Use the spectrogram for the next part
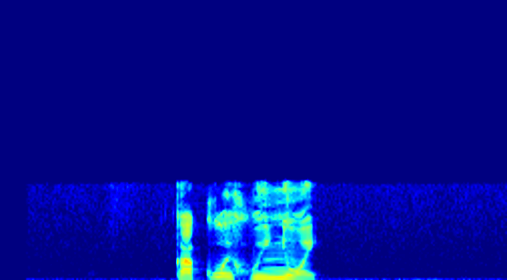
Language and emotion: Russian, angry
